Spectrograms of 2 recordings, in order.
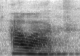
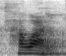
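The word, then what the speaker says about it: hour: যেমন কি dash আওয়ার, হাওয়ার, হাওয়ার নয় কিন্তু, এইচের উচ্চারণটা খুব কম হবে।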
